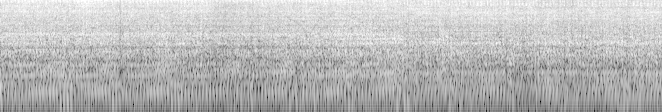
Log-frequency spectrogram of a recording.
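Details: Neglected snowblower, small single-cylinder engine of about five to five-and-a-half horsepower, run after filling the oil: buzzy, steady speed with no misses, knocks or hunting; running healthily.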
